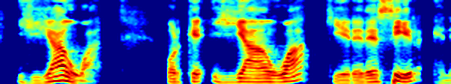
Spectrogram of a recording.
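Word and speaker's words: Yahweh: bastante lógico de hecho ciertos eruditos dicen que no se debe decir yahwe sino se debe decir yahua porque yaha quiere decir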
